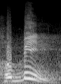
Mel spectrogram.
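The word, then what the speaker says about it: Hven: se llama la isla se escribe hv e e n se produce como Rubín y se hace esta H Así es una J que ustedes con seguridad no me la están escuchando voy a ponerlo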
